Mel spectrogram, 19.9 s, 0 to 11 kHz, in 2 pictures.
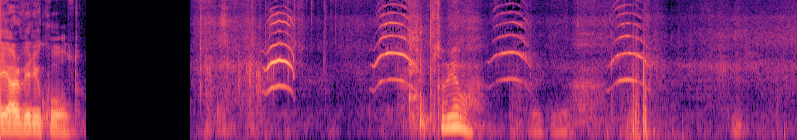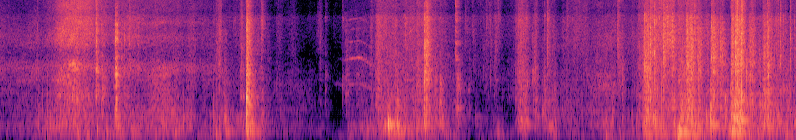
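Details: Rescued abandoned kitten, found freezing in snow at -11°C after two days, utters a quick series of short, bowed meows, with human speech at the start and rustling noise and murmurs afterward.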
